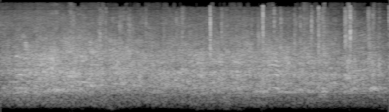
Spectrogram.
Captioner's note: audience laughing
